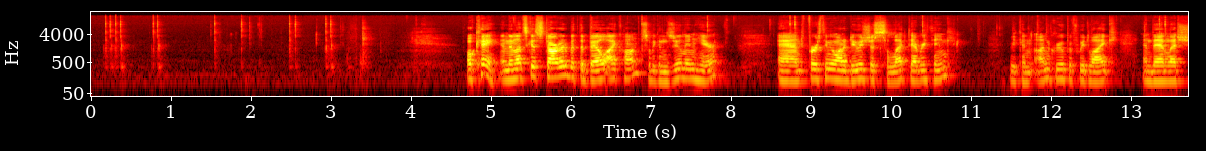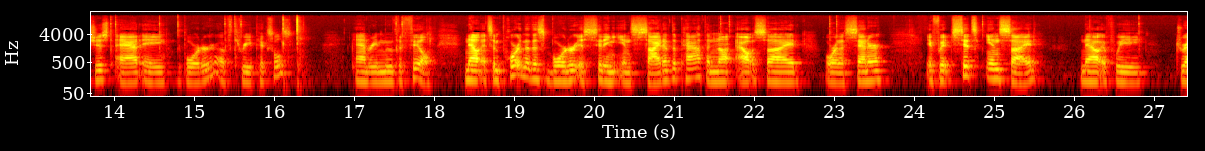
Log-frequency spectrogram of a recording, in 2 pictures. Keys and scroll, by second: 2.0 super+v, 11.8 shift+super+g.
